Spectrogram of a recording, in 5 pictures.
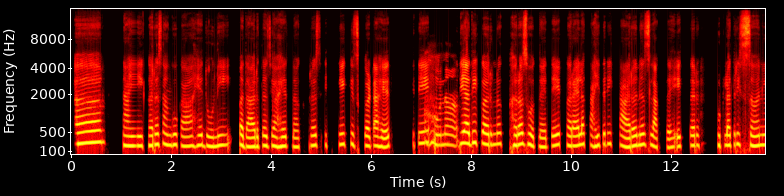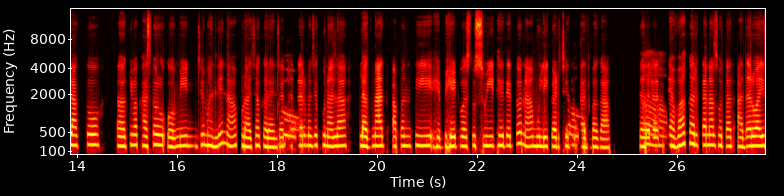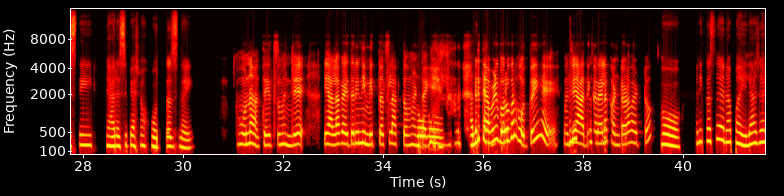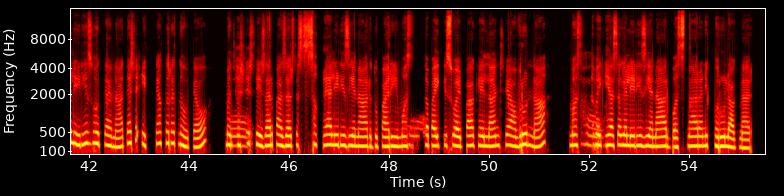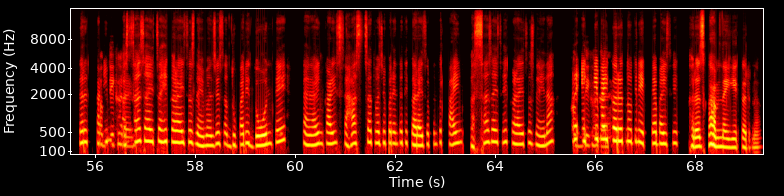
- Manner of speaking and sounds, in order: static; distorted speech; other background noise; laughing while speaking: "येईल आणि त्यावेळी बरोबर होतं ही आहे"; tapping; shush; laughing while speaking: "खरंच काम नाहीये करणं"
- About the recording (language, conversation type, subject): Marathi, podcast, तुमच्या कुटुंबातल्या जुन्या पदार्थांची एखादी आठवण सांगाल का?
